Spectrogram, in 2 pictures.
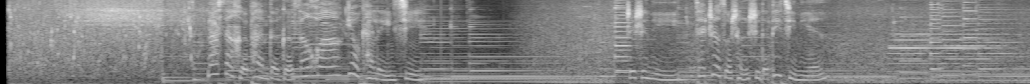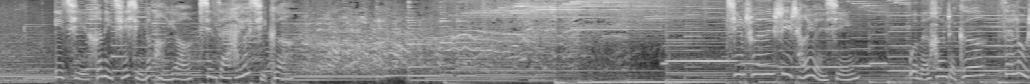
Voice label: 女 片花, 国语女声配音; 正青春

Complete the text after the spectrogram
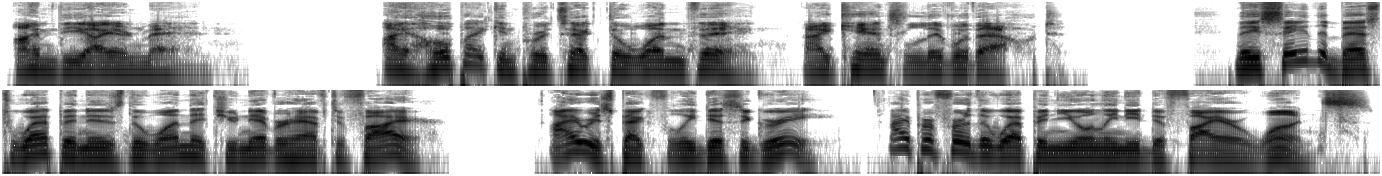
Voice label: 外籍男; Iron Man

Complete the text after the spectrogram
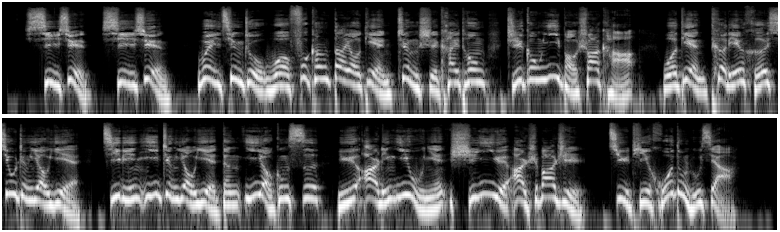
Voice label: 男 促销; 喜讯 喜讯 富康大药店促销

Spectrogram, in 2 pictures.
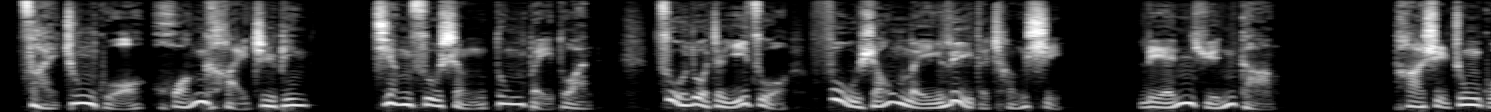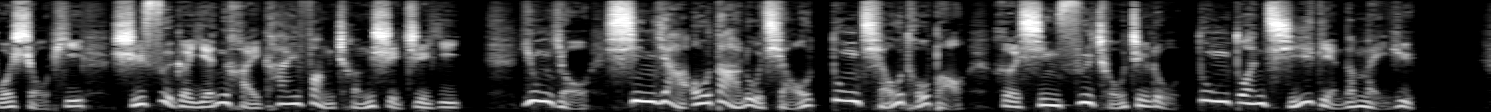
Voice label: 男 企业; 常州市连云港商会

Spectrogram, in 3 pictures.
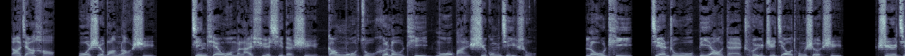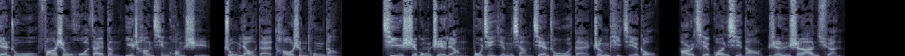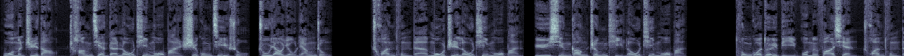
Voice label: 男, 课件; 楼梯施工技术介绍

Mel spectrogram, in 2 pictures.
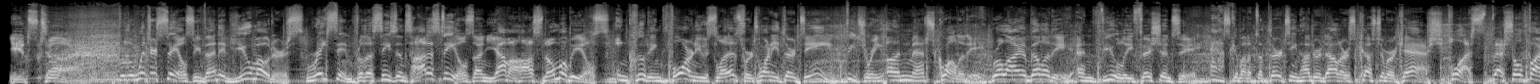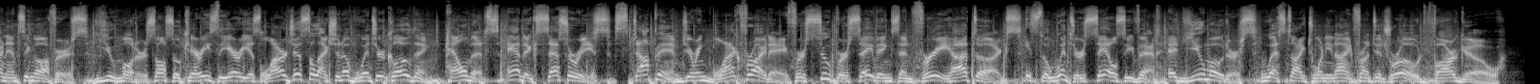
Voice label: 外籍男 商业广告 Commercial; UMOTORS

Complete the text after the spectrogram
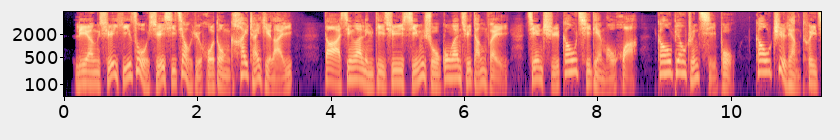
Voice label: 男 公安; 行署公安局 两学一做教育活动

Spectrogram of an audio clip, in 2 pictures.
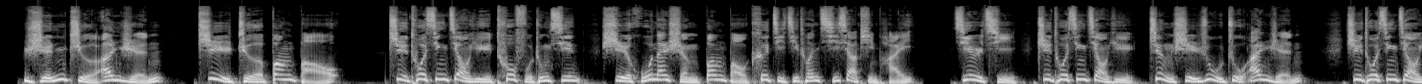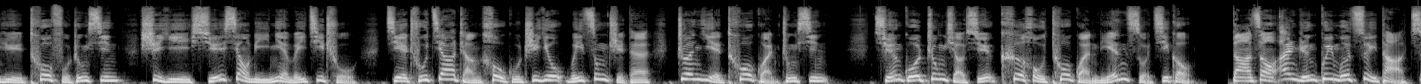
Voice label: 男 教育机构 宣传, 配音; 智托星教育托辅中心宣传

